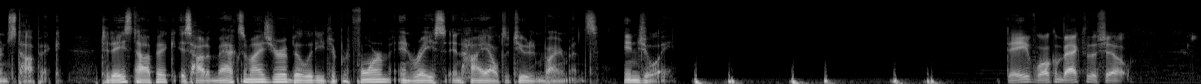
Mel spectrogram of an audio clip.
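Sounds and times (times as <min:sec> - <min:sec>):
heartbeat thumps: 0:06.9 - 0:09.5.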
